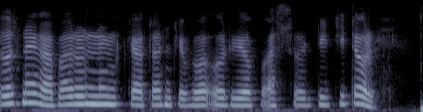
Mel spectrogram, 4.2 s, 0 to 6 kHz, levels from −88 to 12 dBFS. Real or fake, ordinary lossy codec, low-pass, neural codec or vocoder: real; none; 5.4 kHz; none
